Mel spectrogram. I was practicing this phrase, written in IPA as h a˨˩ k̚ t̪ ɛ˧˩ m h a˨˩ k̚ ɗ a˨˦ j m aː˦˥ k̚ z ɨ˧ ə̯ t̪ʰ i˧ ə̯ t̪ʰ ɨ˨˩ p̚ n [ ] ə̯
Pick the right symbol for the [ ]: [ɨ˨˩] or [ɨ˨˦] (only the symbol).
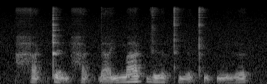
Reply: ɨ˨˦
